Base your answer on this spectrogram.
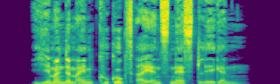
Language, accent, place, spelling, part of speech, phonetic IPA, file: German, Germany, Berlin, jemandem ein Kuckucksei ins Nest legen, verb, [ˈjeːmandəm ʔaɪ̯n ˈkʊkʊksʔaɪ̯ ʔɪns nɛst ˈleːɡn̩], De-jemandem ein Kuckucksei ins Nest legen2.ogg
- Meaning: to hurt someone such in a way that it only becomes apparent later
